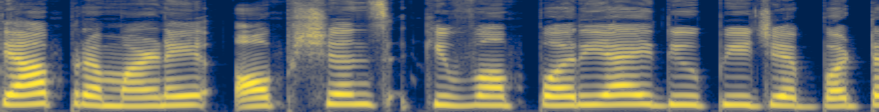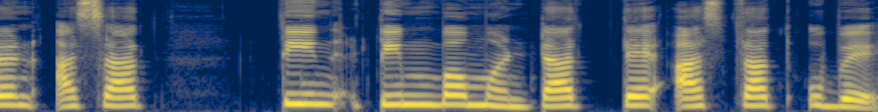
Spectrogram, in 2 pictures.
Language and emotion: Goan Konkani, neutral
